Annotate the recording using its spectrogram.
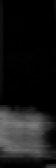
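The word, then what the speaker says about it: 嘘: Chinese is XU, but we pronounce it as shu.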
